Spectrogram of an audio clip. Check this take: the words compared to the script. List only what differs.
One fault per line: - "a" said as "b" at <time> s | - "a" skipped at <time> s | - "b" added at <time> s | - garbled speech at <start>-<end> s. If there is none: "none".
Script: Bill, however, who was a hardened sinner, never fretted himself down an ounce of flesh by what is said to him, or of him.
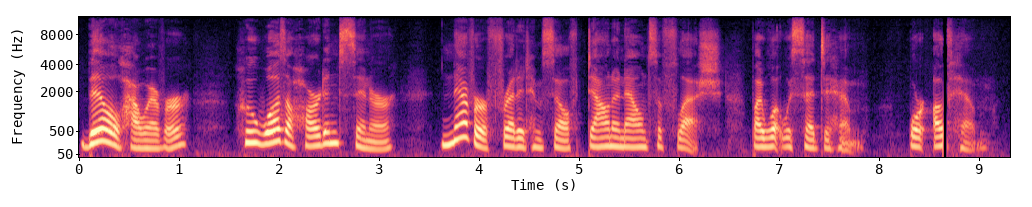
- "is" said as "was" at 7.1 s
